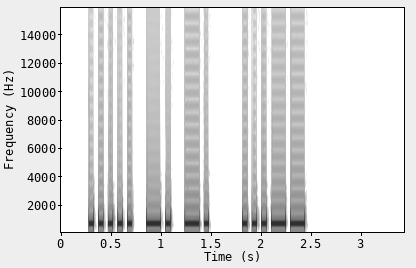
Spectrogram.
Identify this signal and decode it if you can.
Morse code, heard as a keyed tone, about 25 wpm, 700 Hz. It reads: 5NN 3
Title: CQ WW DX Contest Exchange Encore - 25wpm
